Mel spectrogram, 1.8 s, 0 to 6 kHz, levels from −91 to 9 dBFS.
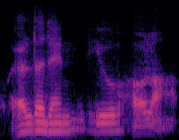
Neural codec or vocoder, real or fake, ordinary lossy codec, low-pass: codec, 16 kHz, 1 kbps, X-Codec, HuBERT features, trained on LibriSpeech; fake; none; 5.4 kHz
